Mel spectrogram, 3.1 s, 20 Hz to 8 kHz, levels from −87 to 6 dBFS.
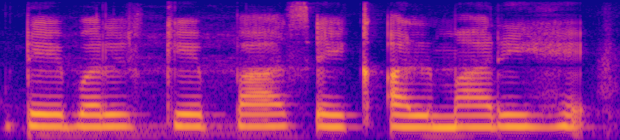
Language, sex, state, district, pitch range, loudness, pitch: Hindi, female, Bihar, West Champaran, 215-220 Hz, -18 LUFS, 220 Hz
